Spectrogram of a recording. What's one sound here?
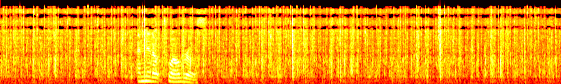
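A plastic knitting loom clicks and rattles as it is cranked.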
